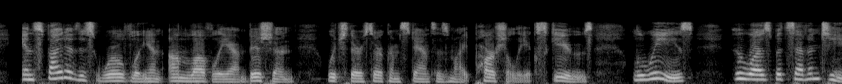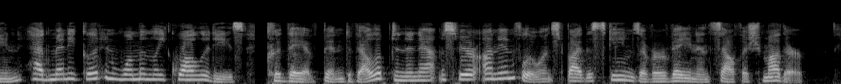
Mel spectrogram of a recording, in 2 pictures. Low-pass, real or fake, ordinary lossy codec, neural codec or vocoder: 7.2 kHz; real; Opus, 64 kbps; none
